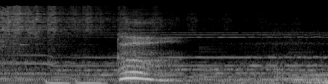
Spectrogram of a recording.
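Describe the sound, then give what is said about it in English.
A mirror shatters in one sudden, loud crash, followed by a brief ringing tone and scattered tinkling that fades into a low, steady background. “You hear the shattering of a mirror.”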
